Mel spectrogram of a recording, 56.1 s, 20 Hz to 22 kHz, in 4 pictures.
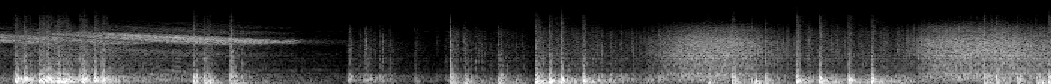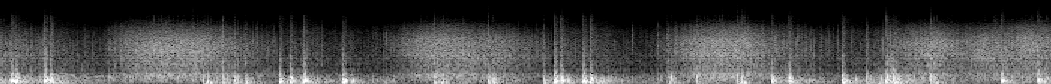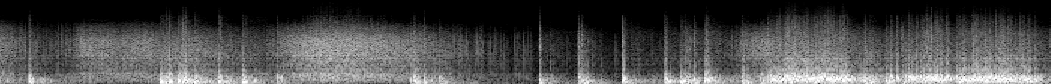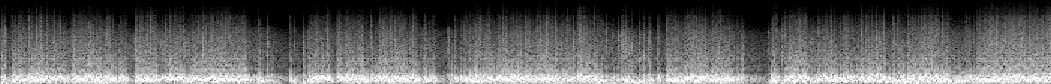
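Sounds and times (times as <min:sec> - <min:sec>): fireworks hissing: 0:00.0 - 0:05.2, 0:08.6 - 0:10.5, 0:11.3 - 0:18.0, 0:19.1 - 0:56.0
fireworks shell bursts booming: 0:00.0 - 0:07.9.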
